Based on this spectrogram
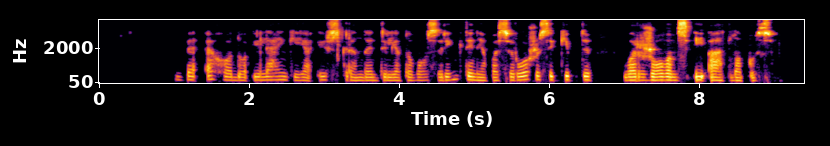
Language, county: Lithuanian, Alytus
